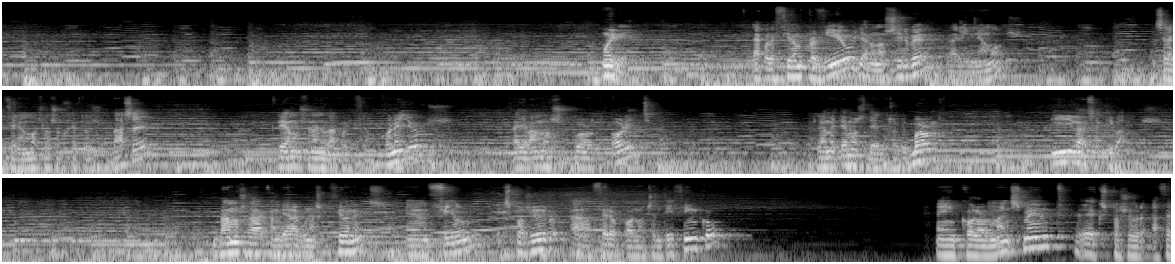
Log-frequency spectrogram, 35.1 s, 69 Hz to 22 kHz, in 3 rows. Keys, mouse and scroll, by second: 8.4 Delete, 16.7-19.3 typing, 17.6 click, 19.3 Return.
